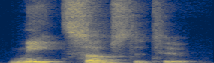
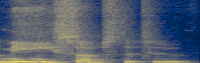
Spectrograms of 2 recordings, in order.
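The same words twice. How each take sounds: First: "Meat substitute" with a small, light T in "Meat"; light T, linked. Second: "me substitute" with no T at all after "me"; wrong way, T missing; dropped T. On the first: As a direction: keep the T of "Meat" small but present. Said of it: "Making that T ... making it smaller". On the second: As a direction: leave out the T, say "me substitute". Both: Shown as a demonstration.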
